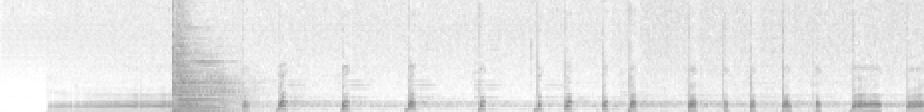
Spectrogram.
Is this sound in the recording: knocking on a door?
no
